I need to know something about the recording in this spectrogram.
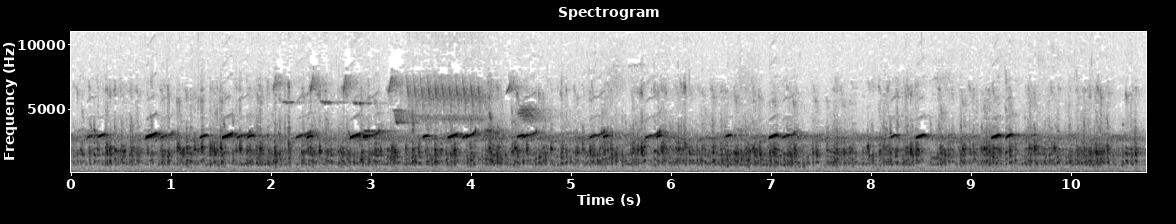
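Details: Chorus of urban frogs with quick upswept croaks repeated in runs over a constant trill, a short bird twitter partway through, faint low urban rumble.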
